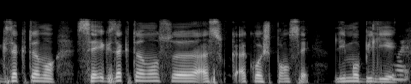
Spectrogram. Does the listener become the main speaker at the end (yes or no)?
no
